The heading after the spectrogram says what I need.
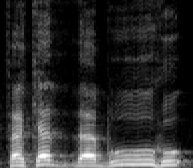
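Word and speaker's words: فكذبوه: করে স্টপ করব ফাকাযাবুহু Dal has a shadda double sound and pronounce the dal with the softer tone. Then ba waw pesh bu one alif long due to the waw madda. Fakadhabuhu taratari.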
